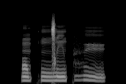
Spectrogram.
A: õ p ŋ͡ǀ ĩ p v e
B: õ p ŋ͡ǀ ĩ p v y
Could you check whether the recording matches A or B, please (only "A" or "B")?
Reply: B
